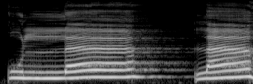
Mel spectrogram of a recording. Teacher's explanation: adalah Mad Thobi'i dahohiri sebab ada Alif yang sebelumnya berharakat fathah cara bacanya lam dipanjangkan dua harakat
